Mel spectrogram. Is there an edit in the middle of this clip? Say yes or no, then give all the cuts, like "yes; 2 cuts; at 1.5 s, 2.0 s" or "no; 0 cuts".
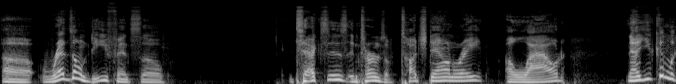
no; 0 cuts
